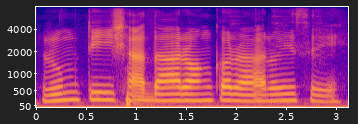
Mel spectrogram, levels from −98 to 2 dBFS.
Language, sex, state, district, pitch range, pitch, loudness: Bengali, female, West Bengal, Cooch Behar, 190-205 Hz, 195 Hz, -18 LUFS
